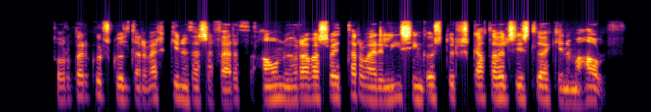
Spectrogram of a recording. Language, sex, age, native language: Icelandic, male, 30-39, Icelandic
